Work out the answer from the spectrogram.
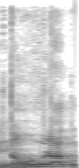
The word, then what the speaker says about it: know: 것 같다라고 해석이 됩니다 두 번째 노라고 발음이 되고요 no 다라는 뜻이죠 노의 3단면 중요합니다 과거 형태는 뉴가 되고요 p 노이 됩니다 노 이렇게면 돼요 K 발음이 계속 안 나네요 발음 계속 안납니다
